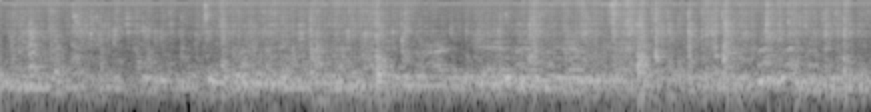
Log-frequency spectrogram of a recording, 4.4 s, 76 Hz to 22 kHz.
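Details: Indoor loft of young racing pigeons being paired, 2023 season: dense overlapping cooing makes a murmuring drone, with brief bubbling coos standing out and faint clatter.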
